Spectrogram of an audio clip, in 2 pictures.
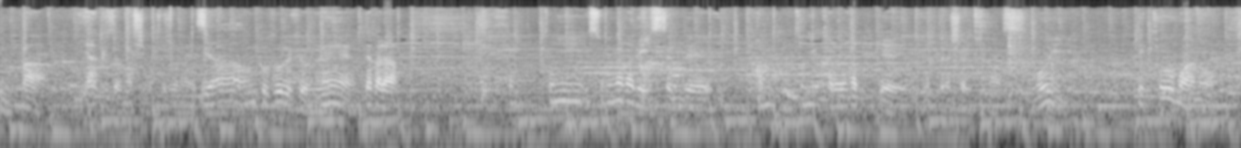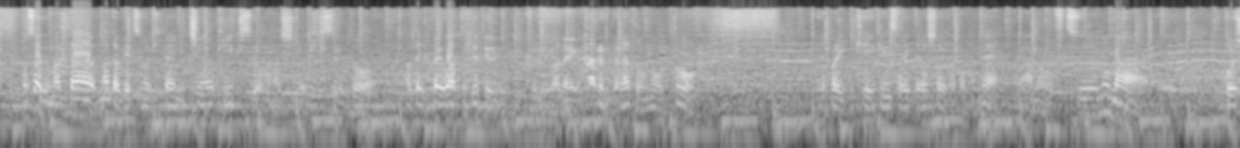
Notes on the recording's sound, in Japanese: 東京都内の某所で、お話しをお聞きしました。音声につきましては、スタジオでの収録ではありませんので、多少騒がしいのはお許しいただければと思います。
